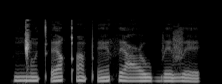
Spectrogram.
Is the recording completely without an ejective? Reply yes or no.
no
